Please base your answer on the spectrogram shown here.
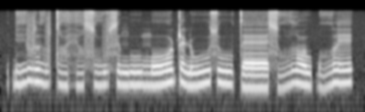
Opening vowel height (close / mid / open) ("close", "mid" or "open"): mid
